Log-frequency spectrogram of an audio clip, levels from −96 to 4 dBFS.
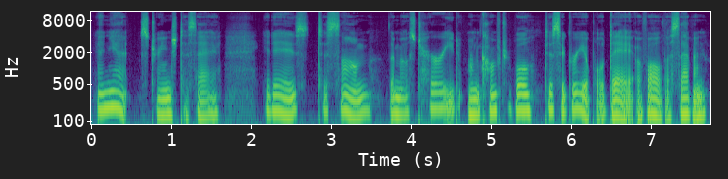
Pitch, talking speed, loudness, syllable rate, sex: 145 Hz, 145 wpm, -19 LUFS, 4.4 syllables/s, female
